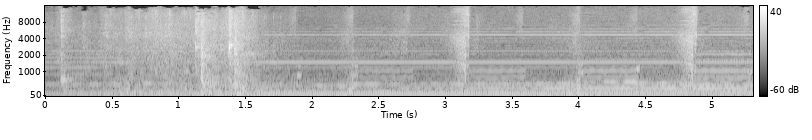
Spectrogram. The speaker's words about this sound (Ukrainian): Осторожно, двери закрываются. Следующая станция Кантемировская.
